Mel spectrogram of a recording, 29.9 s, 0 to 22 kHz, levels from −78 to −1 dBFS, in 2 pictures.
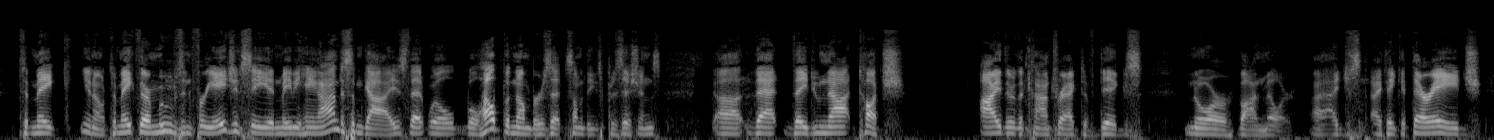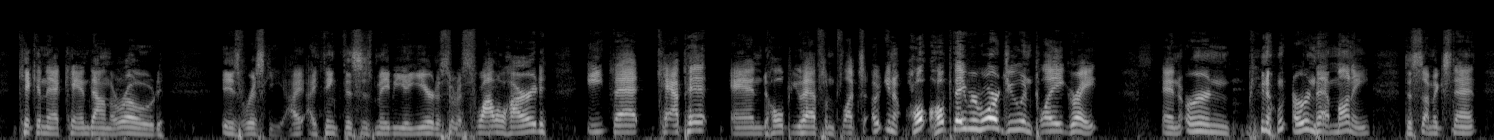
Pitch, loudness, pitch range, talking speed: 140 Hz, -29 LUFS, 125-160 Hz, 205 wpm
